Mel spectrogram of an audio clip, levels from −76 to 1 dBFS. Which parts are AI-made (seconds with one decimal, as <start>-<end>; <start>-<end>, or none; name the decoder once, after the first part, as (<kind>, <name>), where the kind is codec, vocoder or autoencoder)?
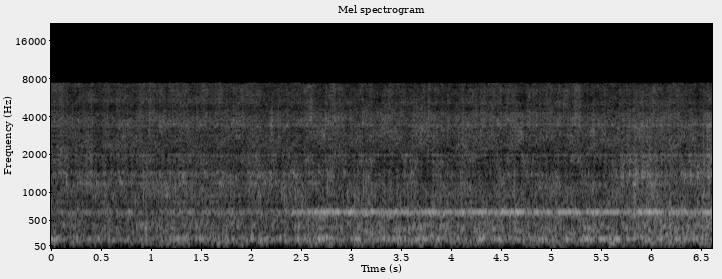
0.0-6.6 (codec, HILCodec)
